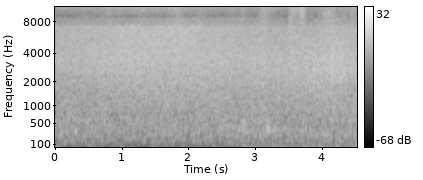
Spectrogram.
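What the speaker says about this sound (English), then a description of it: "Wow, we are right on top of the waterfalls." A waterfall in the Springbrook National Park rainforest roars as a dense, constant broadband rush of falling water, heard close from the top of the falls with no one talking.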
